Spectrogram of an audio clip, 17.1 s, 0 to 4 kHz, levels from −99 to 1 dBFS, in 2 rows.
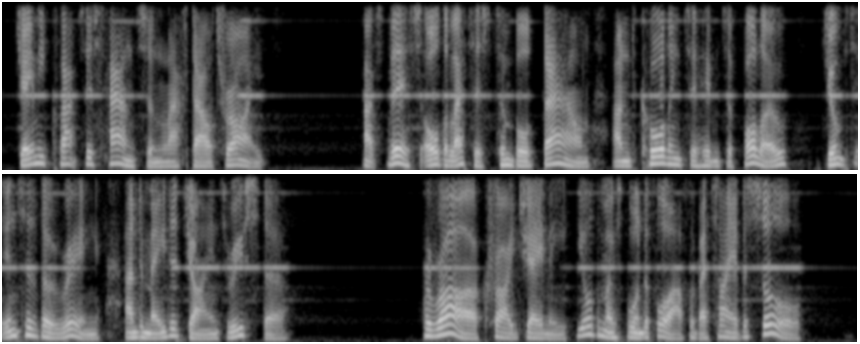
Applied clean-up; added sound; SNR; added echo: neural mask model RNNoise.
